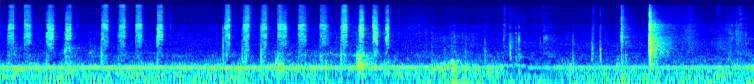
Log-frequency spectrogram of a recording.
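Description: Nail buffer block rubbed over an acrylic nail in quick back-and-forth strokes, about four to five a second, stopping about five seconds in. A single sharp click near the end.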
